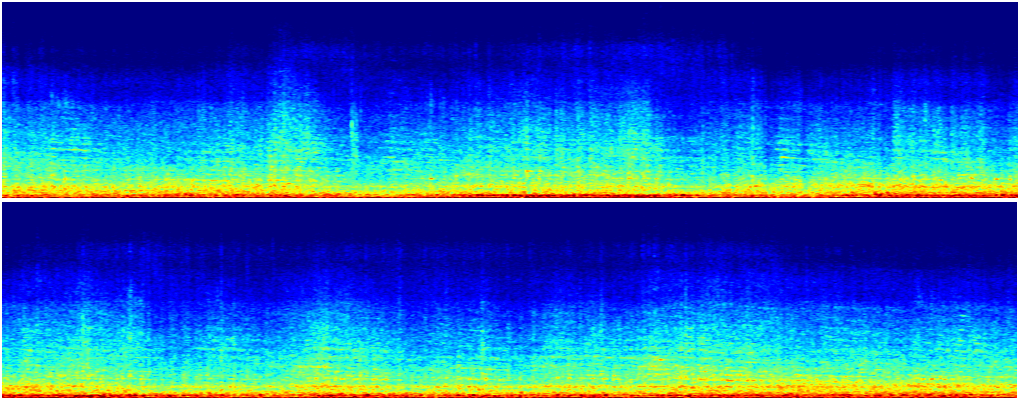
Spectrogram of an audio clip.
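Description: Freight train of high-sided trash gondola cars rolling past, with a steady, loud noise of steel wheels running on the rails.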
